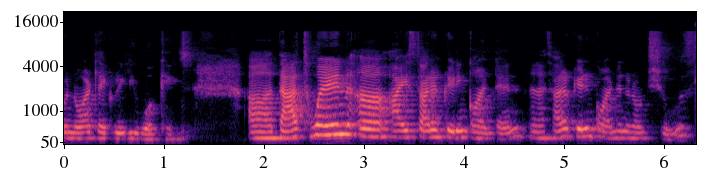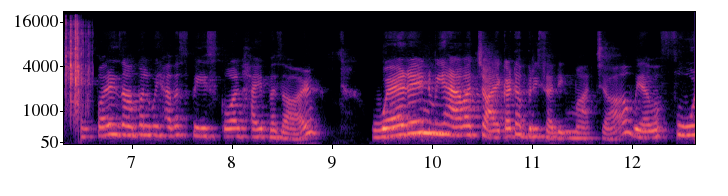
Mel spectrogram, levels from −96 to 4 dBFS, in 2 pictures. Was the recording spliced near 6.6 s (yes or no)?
yes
